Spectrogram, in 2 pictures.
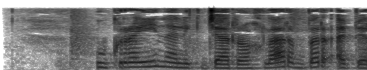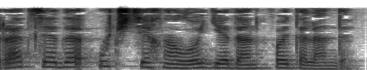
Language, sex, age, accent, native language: Uzbek, female, 18-24, Buxoro, Uzbek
